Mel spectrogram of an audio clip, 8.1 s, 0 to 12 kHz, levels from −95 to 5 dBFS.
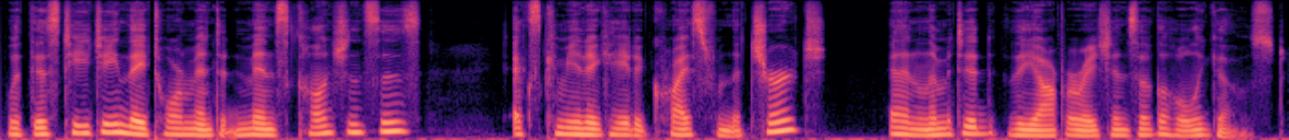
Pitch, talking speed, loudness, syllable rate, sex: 150 Hz, 150 wpm, -19 LUFS, 5.1 syllables/s, female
